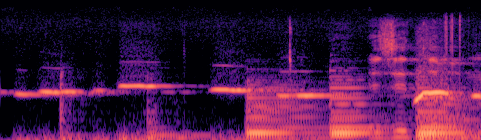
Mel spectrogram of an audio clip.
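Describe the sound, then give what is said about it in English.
A person whistles a solo tune, a clear melody that shifts pitch from note to note over a steady harmonic backing that enters partway through. “Like a real whistling solo, because it is a bit much if it's those joke whistlings.”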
